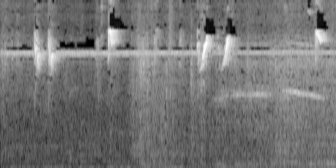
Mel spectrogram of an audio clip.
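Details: Morning flowerpecker song of short, piercing high chirps, a few spaced notes then a tight double chirp near the middle, with a steady high hum and a faint low rumble behind.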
